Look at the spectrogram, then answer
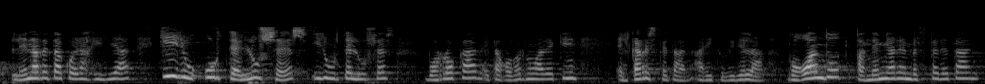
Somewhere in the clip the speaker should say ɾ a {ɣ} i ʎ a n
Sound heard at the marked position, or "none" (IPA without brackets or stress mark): ɣ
